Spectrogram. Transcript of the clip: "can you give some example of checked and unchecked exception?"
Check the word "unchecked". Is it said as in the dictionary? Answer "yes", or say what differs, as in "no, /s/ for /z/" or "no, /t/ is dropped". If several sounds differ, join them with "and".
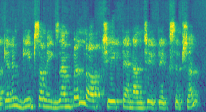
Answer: yes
